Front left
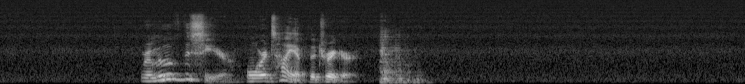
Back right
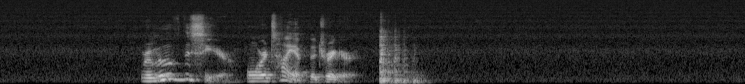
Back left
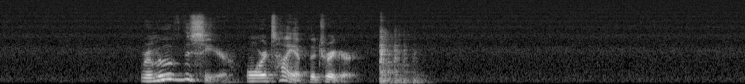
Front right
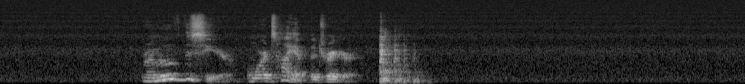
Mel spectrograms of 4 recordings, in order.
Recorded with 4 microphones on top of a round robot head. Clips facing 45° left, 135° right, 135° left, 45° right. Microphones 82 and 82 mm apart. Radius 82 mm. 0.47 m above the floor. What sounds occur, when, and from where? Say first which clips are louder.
1.4 s a man speaking: back right 2 dB, back left 6 dB; 145° left, 2.5 m; by 3.6 s 110° left, 2.0 m
3.8 s a cupboard door: back right 6 dB, front right 1 dB; 140° right, 5 m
